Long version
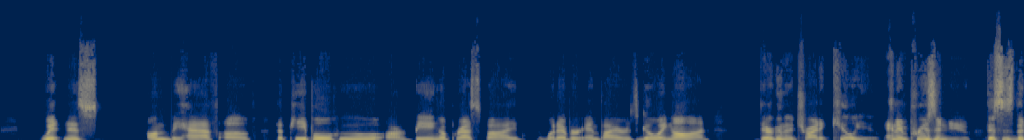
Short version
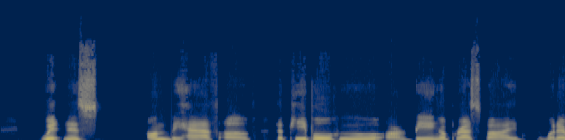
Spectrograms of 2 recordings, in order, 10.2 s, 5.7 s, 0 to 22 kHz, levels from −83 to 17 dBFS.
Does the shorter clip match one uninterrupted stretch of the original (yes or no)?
yes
